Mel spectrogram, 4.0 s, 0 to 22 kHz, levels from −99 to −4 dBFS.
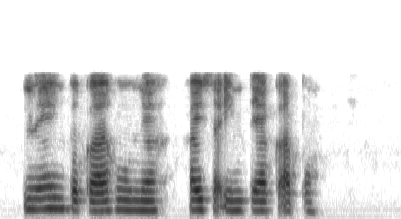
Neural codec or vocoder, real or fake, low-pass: codec, 24 kHz, 6 kbps, HILCodec; fake; 5.4 kHz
